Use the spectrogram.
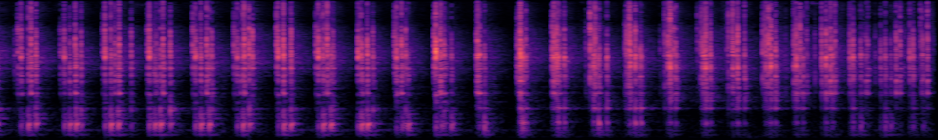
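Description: Long blue acrylic nail tips tap quickly and steadily on a large, solid wooden table with a glossy varnished top. Each tap is short and dry, with a hollow low-mid knock topped by a bright, clicky edge. The taps run in an even rhythm of roughly three per second.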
